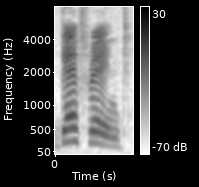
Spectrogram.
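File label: "girlfriend", Nigerian Pidgin, female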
